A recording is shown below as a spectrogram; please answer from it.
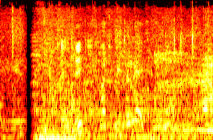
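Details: Belgian Blue cattle, fat and agitated while being loaded onto a truck, gives a deep, low moo lasting about half a second, followed by a steady low rumble of background noise.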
